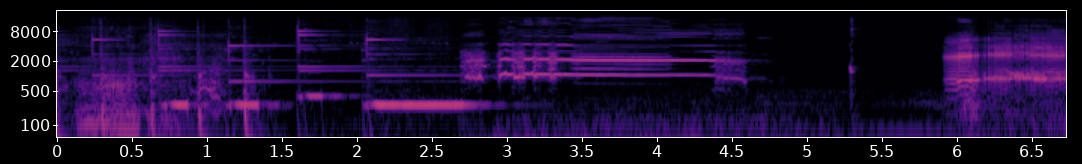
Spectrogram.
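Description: A cartoon character snores loudly in its sleep.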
